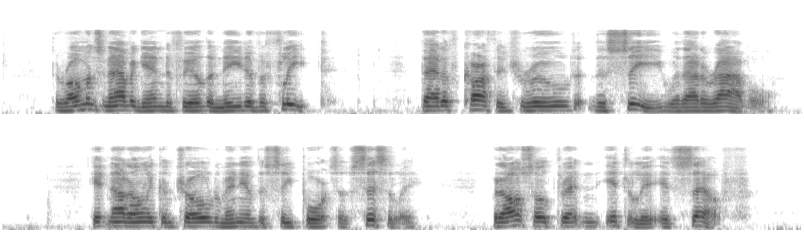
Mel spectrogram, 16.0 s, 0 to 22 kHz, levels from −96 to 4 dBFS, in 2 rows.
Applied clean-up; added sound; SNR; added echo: none; none; none; none.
